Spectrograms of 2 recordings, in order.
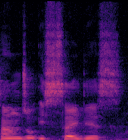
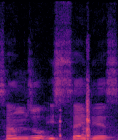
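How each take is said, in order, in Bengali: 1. 'sai'-এর আগে সংখ্যাটি সংক্ষেপে 'is' হয়ে যায়। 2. 'sai'-এর আগে সংখ্যাটি সংক্ষেপে 'is' হয়ে যায়।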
